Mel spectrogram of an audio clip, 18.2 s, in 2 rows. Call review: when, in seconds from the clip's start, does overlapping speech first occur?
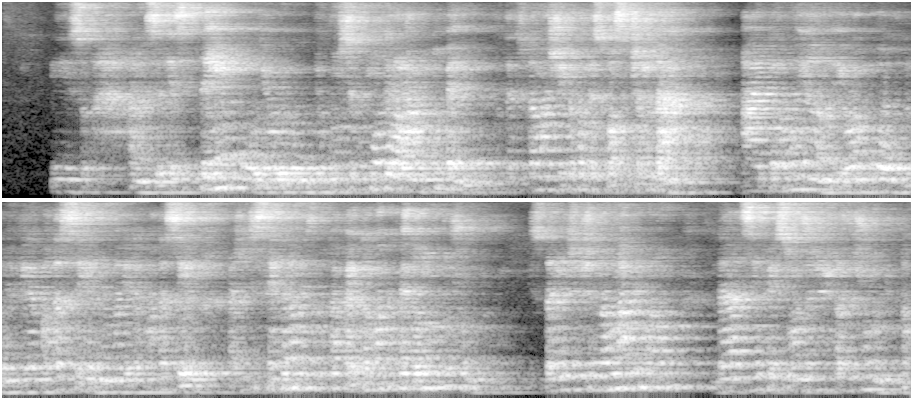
none

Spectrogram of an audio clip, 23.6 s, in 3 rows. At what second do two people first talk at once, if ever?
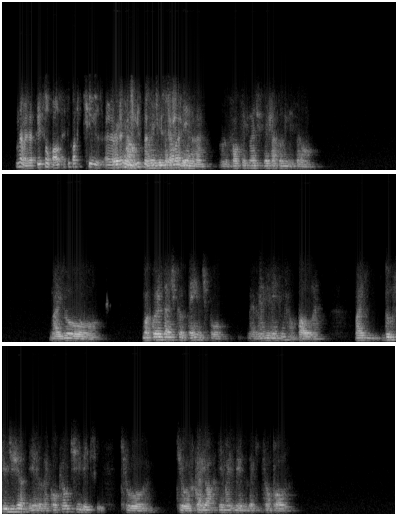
2.2 s

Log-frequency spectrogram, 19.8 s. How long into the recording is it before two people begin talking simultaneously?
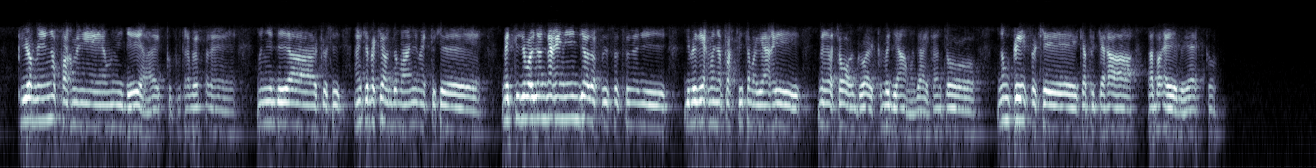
none

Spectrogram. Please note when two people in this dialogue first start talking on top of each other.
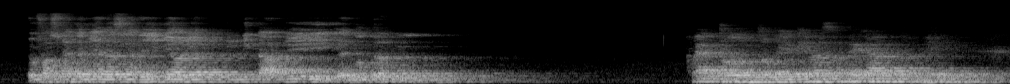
none

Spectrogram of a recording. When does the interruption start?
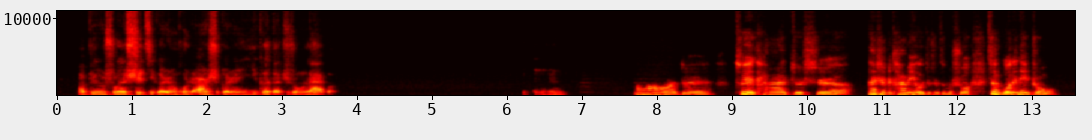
none

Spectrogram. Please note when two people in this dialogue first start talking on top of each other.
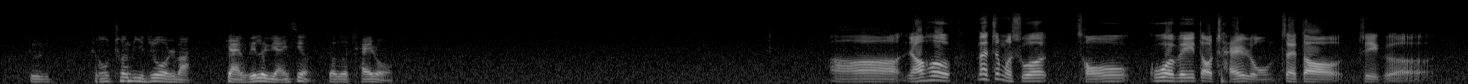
none

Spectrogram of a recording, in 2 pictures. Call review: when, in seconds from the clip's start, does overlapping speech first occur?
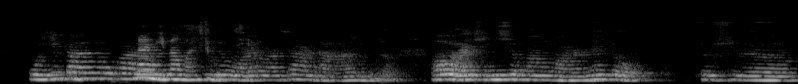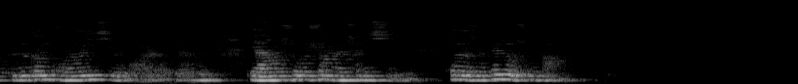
1.3 s

